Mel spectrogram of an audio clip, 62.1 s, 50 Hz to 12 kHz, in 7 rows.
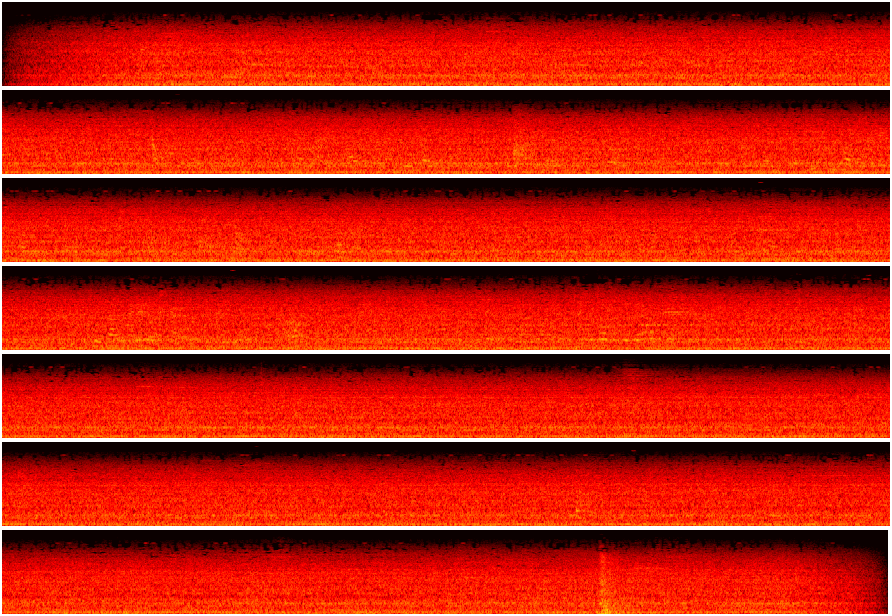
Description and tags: Sound of the fan at the rear of a restaurant. The old tenement courtyard in the center of Poznan in Poland (the Old Market Square: crossroads of Old Market street and Wroclawska street). Recording captured about 12.00. 30 May 2013.
Marantz PMD 661 + shure vp88. No processing.
noise, city-center, poznan, fieldrecording, Poland, courtyard, fan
